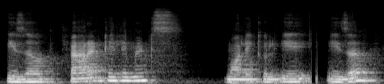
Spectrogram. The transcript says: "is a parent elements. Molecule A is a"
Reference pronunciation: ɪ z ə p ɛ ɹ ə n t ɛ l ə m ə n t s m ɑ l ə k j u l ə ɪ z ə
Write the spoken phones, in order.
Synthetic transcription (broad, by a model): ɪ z ə p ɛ ɹ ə n t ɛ l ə m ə t s m ɑ l ə k j u l ə ɪ z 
